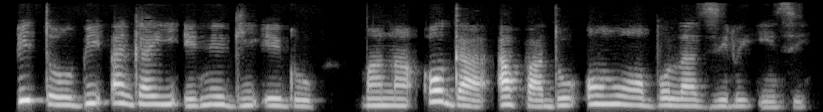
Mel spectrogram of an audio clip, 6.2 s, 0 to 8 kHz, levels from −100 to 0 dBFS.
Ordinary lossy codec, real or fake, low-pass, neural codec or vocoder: AAC, 32 kbps; fake; 7.2 kHz; codec, 24 kHz, 0.9 kbps, WavTokenizer, medium speech release version 2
